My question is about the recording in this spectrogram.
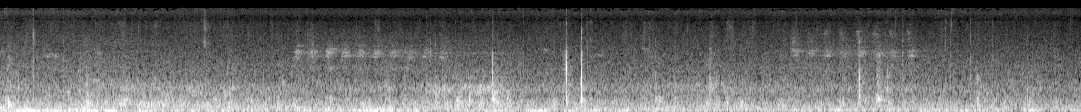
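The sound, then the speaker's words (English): Steady, soothing rain falls in a continuous wash, with scattered sharper drips and taps and a soft low rumble underneath. No one speaks. “Letting the quiet soothing rain mingle and bathe every single cell in your body.”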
